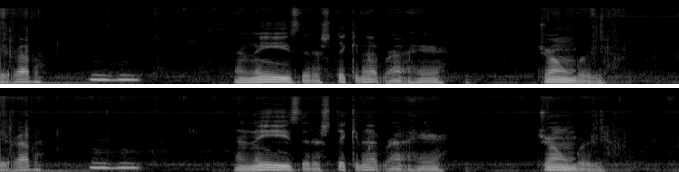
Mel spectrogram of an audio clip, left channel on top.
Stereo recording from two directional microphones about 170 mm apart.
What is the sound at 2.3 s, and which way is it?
Speech, 30° left (ahead or behind).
